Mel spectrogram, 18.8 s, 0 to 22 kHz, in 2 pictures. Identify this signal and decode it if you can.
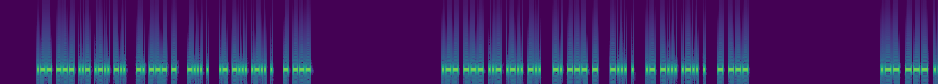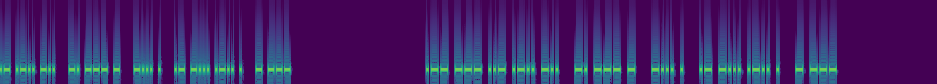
Morse code, heard as a keyed tone, about 64 wpm, 690 Hz. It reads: WOULD NOT BE ABLE TO WOULD NOT BE ABLE TO WOULD NOT BE ABLE TO WOULD NOT BE ABLE TO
